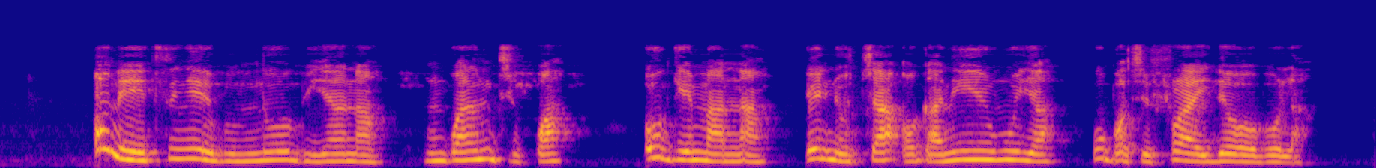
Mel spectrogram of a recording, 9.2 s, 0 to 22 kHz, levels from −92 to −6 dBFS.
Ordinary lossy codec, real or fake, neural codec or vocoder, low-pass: MP3, 64 kbps; fake; codec, 16 kHz, 16 kbps, FunCodec, trained on LibriTTS, 50 frames a second; 7.2 kHz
